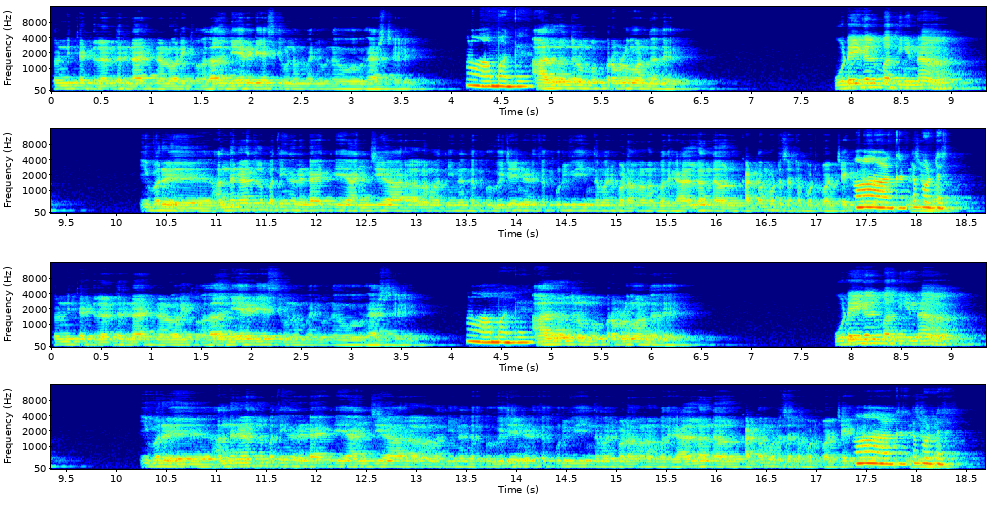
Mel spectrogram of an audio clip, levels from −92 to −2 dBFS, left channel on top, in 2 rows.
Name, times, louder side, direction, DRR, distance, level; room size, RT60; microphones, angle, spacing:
voice 1, 0.0-3.6 4.8-6.2 7.8-9.0 10.2-17.6 17.9-18.2, left 1 dB, 20° left, 3 dB, 7.7 m, -33 dB
voice 2, 4.1-4.8 17.4-18.3, left 1 dB, 80° left, 8 dB, 2.3 m, -23 dB
28.5 x 15.0 x 10.0 m, 0.80 s
head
